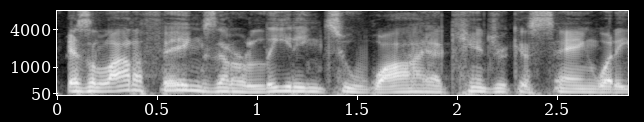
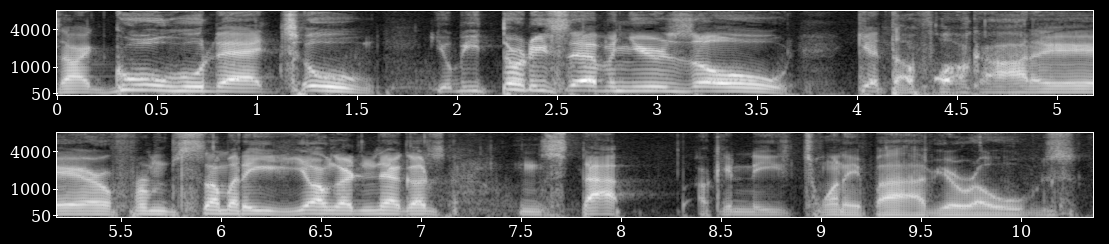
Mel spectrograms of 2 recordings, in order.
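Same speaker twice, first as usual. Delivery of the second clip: [name] impression; 2 semitones higher, 3 dB louder than usual. Podcaster scolding [name] about his age, slow impression. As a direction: do your best [name]. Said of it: "to my best [name]".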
